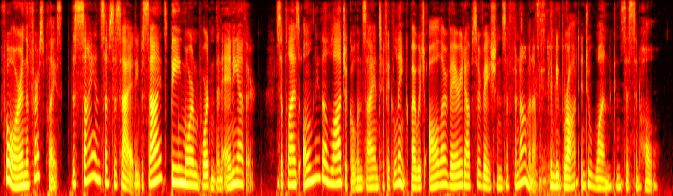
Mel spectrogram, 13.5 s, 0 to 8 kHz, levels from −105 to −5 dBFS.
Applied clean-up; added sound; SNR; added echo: neural separator model SepFormer DNS4.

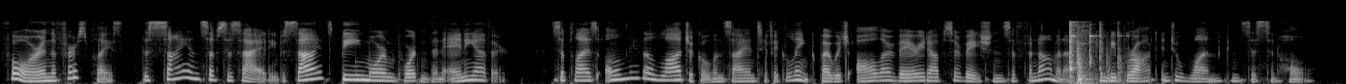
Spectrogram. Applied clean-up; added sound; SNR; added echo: none; Glass; -1 dB; none.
